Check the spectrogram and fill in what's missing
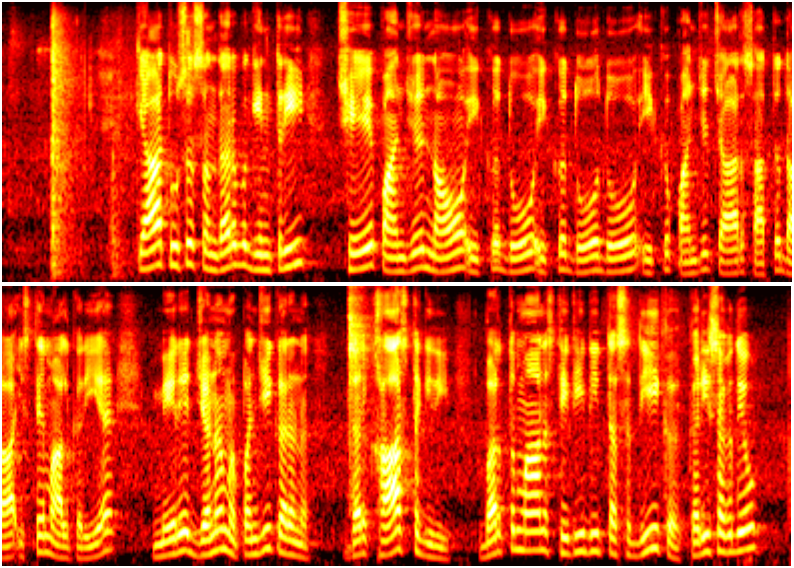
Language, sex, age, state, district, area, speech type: Dogri, male, 45-60, Jammu and Kashmir, Kathua, urban, read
